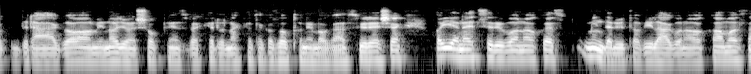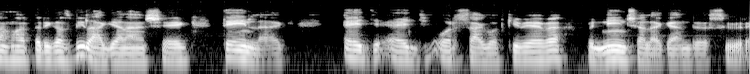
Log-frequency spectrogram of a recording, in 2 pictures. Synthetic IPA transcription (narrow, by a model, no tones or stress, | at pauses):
ɡd̪raːɡɒɒminɒɟo̞nʃo̞k̚peːnzbɛkɛɾylnɛkɛzɛkɒzo̞t̪ho̞nimɒ̰ɡa̰ːnsyːɾeːʃɛkhɒiɛnɛcʲsɛɾyːvɒnɒkːoɾɛst̪mind̪ɛnyt̪ɒvilaːɡo̞nɒlkɒlmɒznaːŋkmaːrpɛd̪iɡɒvilaːɡjɛlɛnʃeːɡt̪eːɲlɛɡ | ɛɟːɛɟːo̞rsaːɡo̞t̪kiveːvɛho̞ɟnint͡ʃɛlɛɡɛnd̪øːsy̰ːɾḛ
